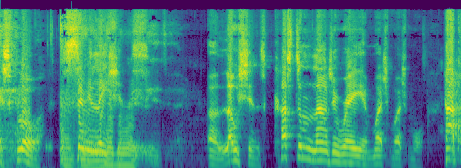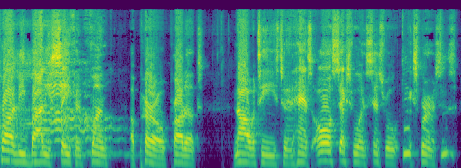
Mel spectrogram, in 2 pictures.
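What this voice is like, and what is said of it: Sultry, seductive radio announcer voice. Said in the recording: “doing my sexy radio voice”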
